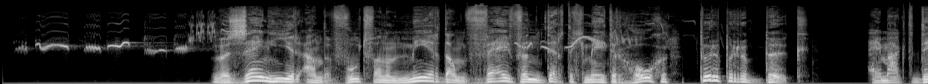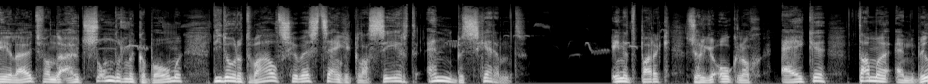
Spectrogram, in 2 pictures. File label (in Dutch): audioguide nl enfant; modave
